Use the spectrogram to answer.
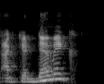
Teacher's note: The primary stress is on the 3rd syllable, and the secondary stress is on the 1st syllable.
